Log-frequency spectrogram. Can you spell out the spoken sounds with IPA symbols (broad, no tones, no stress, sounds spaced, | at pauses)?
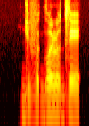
ɡ i v ɵ ɡ o ɭ u d͡z e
